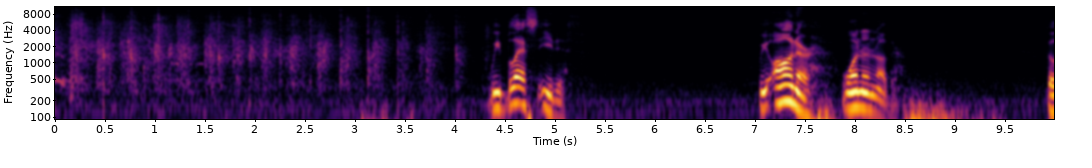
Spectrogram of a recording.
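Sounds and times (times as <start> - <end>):
crowd clapping: 0.0 - 4.5
speech: 4.4 - 5.3, 7.0 - 8.6.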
